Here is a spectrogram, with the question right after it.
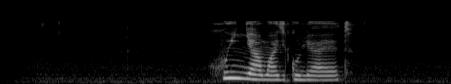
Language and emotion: Russian, neutral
